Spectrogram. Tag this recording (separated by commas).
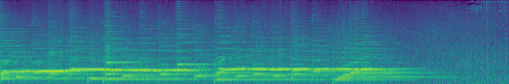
Music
